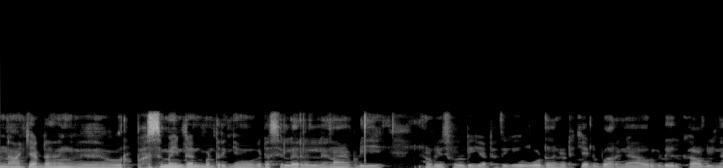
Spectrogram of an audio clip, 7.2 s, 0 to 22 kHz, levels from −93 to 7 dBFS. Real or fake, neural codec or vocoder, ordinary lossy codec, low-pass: fake; autoencoder, 48 kHz, 128 numbers a frame, DAC-VAE, trained on Japanese speech; none; 7.2 kHz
